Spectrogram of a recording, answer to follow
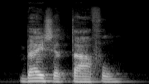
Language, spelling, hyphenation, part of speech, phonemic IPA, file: Dutch, bijzettafel, bij‧zet‧ta‧fel, noun, /ˈbɛi̯.zɛ(t)ˌtaː.fəl/, Nl-bijzettafel.ogg
- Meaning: occasional table, side table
